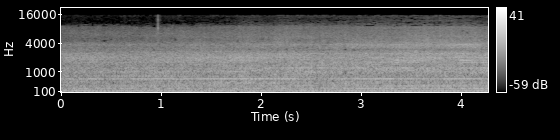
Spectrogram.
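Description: Low, steady rumble of an approaching diesel freight locomotive, growing slowly louder.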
